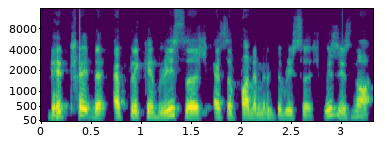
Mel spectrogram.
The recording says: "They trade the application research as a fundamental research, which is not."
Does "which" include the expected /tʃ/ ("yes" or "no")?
no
